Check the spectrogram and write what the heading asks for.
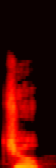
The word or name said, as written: cu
